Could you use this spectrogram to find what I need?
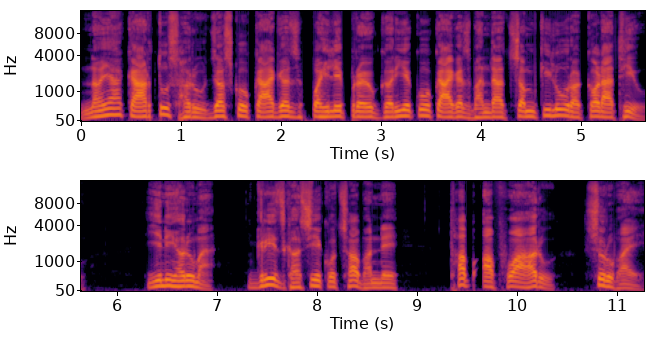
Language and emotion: Nepali, neutral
